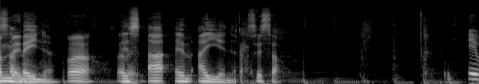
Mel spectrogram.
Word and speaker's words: Samhain: Donc ça se prononce, désolé pour la prononciation, c'est Samhain ou Samhain. Samhain.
